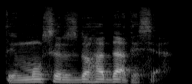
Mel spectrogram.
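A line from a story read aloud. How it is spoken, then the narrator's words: Quiet. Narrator (Ukrainian): тихо мовив Люпен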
